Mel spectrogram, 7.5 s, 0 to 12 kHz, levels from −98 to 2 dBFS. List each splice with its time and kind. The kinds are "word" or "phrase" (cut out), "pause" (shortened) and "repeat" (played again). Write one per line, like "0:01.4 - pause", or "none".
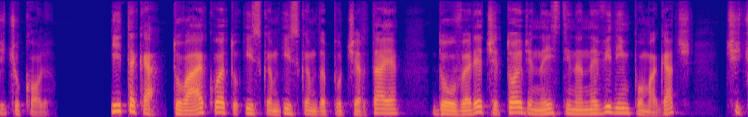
0:01.7 - pause
0:02.8 - repeat
0:05.3 - word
